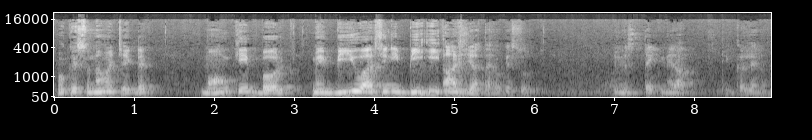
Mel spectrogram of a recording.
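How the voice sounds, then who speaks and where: A man giving a medical lecture in a mix of Hindi and English. He explains slowly and repeats key terms. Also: medium pitch, fairly even intonation, mellow. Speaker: medical teacher. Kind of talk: whiteboard lecture. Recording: echoey room with faint noise.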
